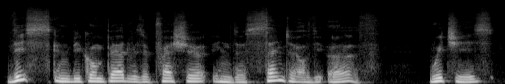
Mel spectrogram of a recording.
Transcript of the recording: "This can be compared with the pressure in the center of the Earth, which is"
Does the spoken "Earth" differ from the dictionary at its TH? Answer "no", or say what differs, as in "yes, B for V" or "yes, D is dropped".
no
